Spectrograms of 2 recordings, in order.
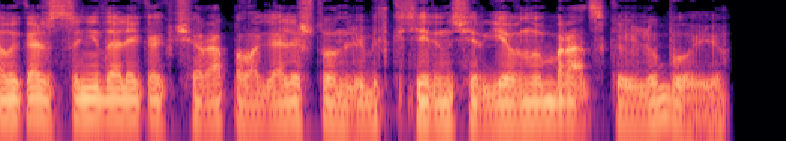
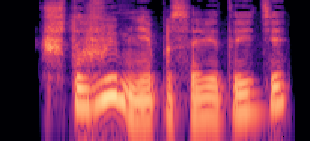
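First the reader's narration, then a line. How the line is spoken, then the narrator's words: Question while laughing. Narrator (Russian): спросила Анна Сергеевна, продолжая смеяться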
